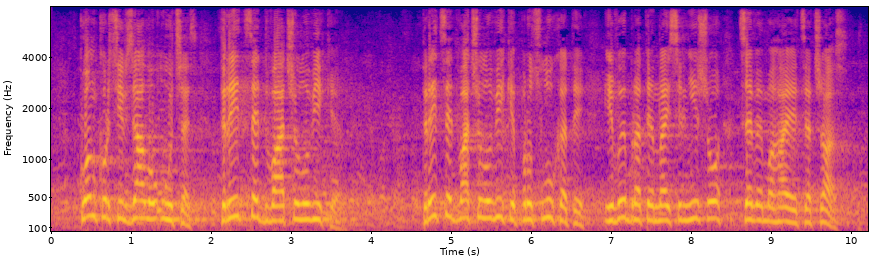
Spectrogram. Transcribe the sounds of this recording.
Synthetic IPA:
wkɔnkʊrsʲiwzʲɑlˠɔʔut͡ʃɐsʲtʲt̪ɾɪt͡sʲːɐt̚ʲd̪ʋɑt͡ʃɔlˠɔʋʲikɪ̰ | t̪ɾɪt͡sʲːɐt̚ʲd̪ʋɑt͡ʃɔlˠɔʋʲikɪpɾɔslˠuxɐt̪ɪ | iʋɪbɾɐt̪ɪnɐjsʲilʲnʲiʃɔɦɔt̪sɛʋɪmɐɦɑjet͡sʲːɐt͡ʃɑ̰s

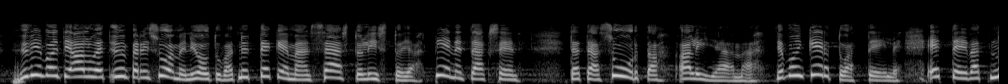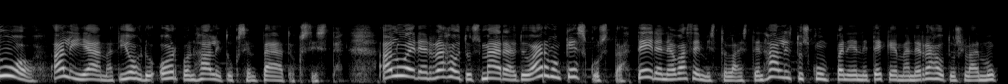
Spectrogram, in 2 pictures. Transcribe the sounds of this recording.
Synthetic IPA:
hyʋiʋʋoint̪iɑluet̪ympærisuomenjout̪uʋɑt̪nyt̪t̪ekemæːnsæːst̪ølist̪ojɑpienent̪æːkseːn | t̪æt̪æsuːrt̪ɑʔɑlijæːmæːjɑʋoiŋkert̪oɑt̪teilːeʔet̪ːeiʋæt̪nuoʔɑlijæːmæt̪johduʔorponɦɑlːit̪uksempæːt̪øksist̪æ̥ʔɑlueiderrɑhot̪usmæːɾæyt̪yːɑrʋoŋkeskust̪ɑ̰t̪eidænjɑʋɑsemːist̪olɑist̪enhɑlːit̪uskumpːɑnienːet̪ekemæːnːerɑhot̪uslɑimmu

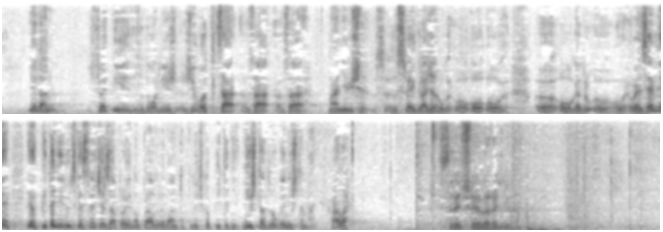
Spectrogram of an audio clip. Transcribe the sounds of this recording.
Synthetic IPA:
jed̪an | sɾe̞t̪niizad̪ooʎniiʒiʋot̪zazaza | maɲeʋiʃesʋeɡɾad͡ʑaneoɡo | ooɡad̪ɾuooʋeze̞mʎe̞jelpiːt̪aɲeʎut̪ske̞sɾe̞ːt͡ɕeezapɾaʋoed̪nopɾaːʋoɾeleʋant̪no̞polit̪i̥t͡ʃkopiːt̪aɲe̞niʃt̪ad̪ɾuɡoiniʃt̪ama̰ɲexʋaːla | sɾḛt͡ɕajeʋə̰ɾ̰ʎḭʋa

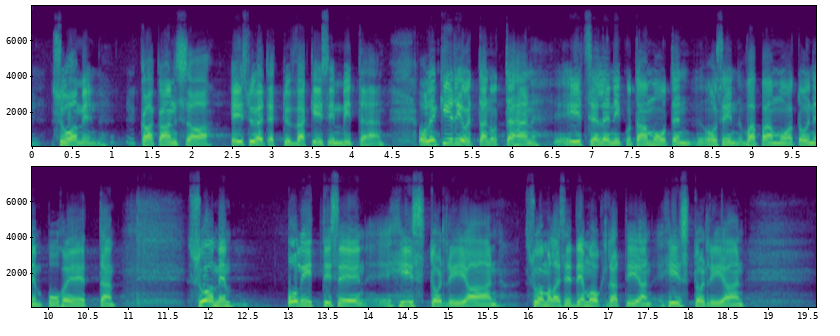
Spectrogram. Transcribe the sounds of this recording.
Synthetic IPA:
suɑmenkɑkɑnsɑː | eisyæt̪et̪ːyʋʋækisimmit̪æ̰ːnoleŋkirjoit̪ːɑnutt̪æhænit̪selːenikut̪ɑːmuːt̪enosinʋɑpɑˑmuɑt̪oinempuheet̪ːæ | suɑmem | poliːt̪ːiseːnhist̪oriɑːn | suɑmɑlɑisendemokrɑt̪iɑnhist̪oriɑːn

